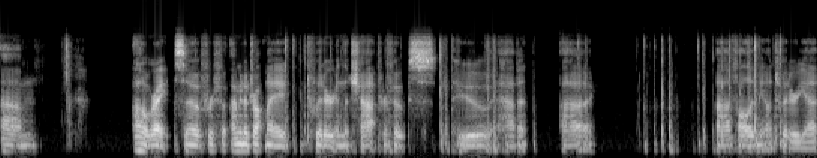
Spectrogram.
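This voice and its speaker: A man talks fairly slowly, with long, frequent pauses. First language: Russian (heritage speaker). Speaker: leftist education YouTuber. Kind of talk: casual livestream Q&A. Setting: livestream. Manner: halting, many fillers.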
